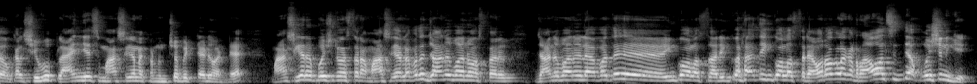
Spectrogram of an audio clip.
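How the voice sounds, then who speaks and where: A man giving a critical, emphatic review of a reality show episode, arguing his points. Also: a little high. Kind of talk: fast opinionated episode review.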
